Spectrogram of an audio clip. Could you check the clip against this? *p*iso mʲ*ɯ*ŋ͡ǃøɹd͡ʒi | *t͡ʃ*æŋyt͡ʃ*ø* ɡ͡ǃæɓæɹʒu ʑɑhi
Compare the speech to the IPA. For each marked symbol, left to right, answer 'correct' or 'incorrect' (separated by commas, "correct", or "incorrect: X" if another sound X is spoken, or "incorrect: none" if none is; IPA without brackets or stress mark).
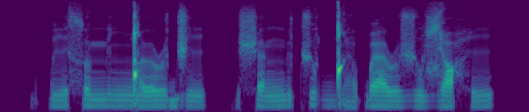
incorrect: k͡p, correct, incorrect: ʃ, incorrect: u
